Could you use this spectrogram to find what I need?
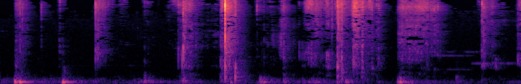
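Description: Playing cards tap and slide against each other.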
